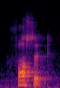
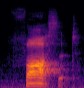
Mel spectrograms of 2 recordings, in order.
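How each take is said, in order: First: Faucet with a short rounded "o"; Indian accent. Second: Faucet with a long open "ah"; American accent. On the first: Coach gives the word to convert, Indian accent. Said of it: "from the Indian accent". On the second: Coach gives the converted word, American accent. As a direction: say "faucet" American, as "fah-cet". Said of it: "to the American accent". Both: Shown as a demonstration.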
